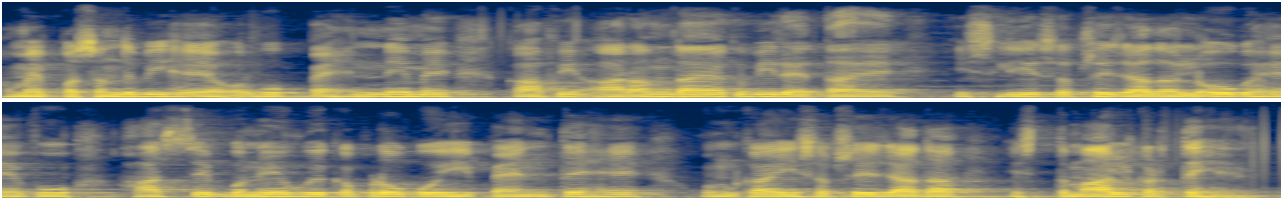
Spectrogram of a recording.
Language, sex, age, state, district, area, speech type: Hindi, male, 45-60, Rajasthan, Karauli, rural, spontaneous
